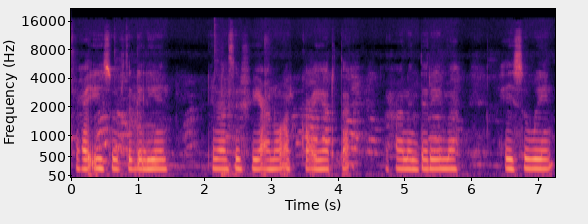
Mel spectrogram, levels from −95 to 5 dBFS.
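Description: Listening through the speech, nothing stood out as a technical fault at any point.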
